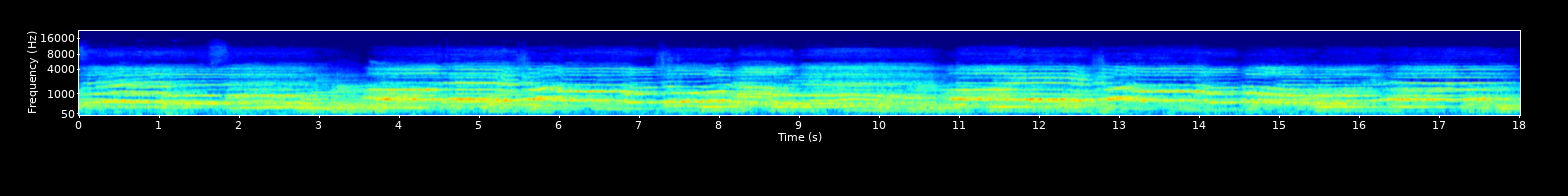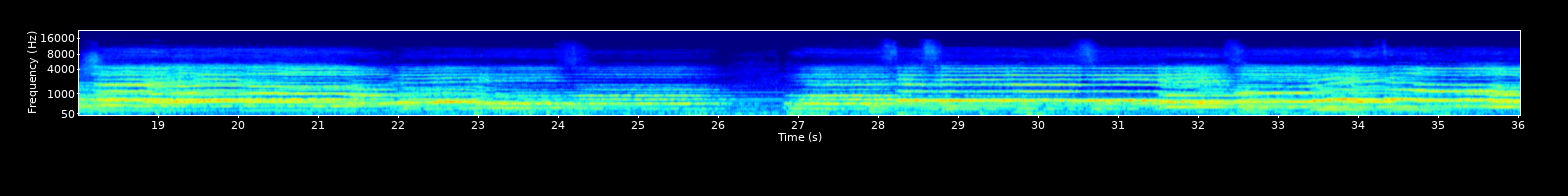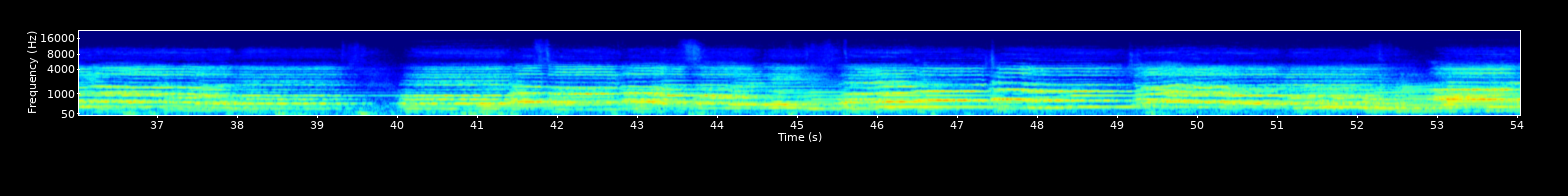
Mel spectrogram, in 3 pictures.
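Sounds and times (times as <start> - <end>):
girls' choir singing in harmony: 0.0 - 54.0.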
